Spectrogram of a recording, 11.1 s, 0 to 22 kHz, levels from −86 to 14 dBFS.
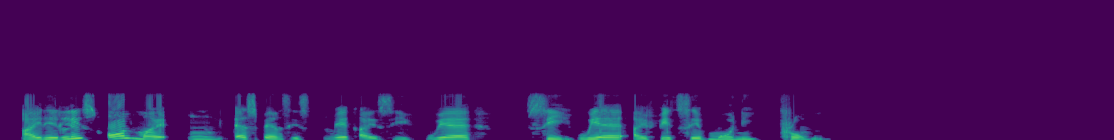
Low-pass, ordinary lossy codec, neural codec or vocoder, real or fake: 7.2 kHz; none; none; real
